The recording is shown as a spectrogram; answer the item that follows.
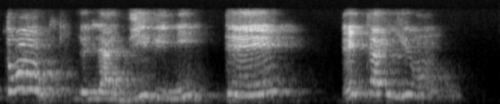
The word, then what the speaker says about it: Aion: Pour Platon, le temps de la divinité est Aion. Je prononce à la manière grecque.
